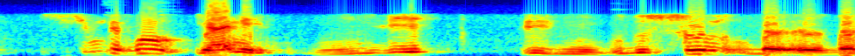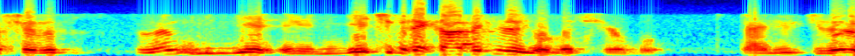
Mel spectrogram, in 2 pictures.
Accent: Ankara, Turkey; Ya ben çocukken Ankara'da babamla böyle bir yer vardı.

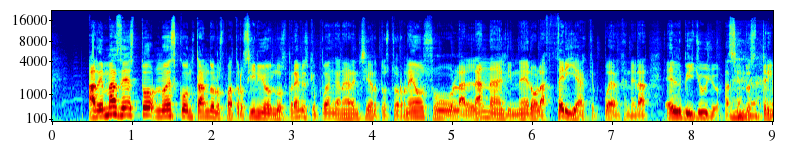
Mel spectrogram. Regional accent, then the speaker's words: Mexico; Como buenos mexicanos, la década empieza cuando nosotros querramos

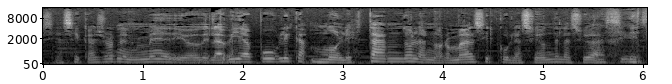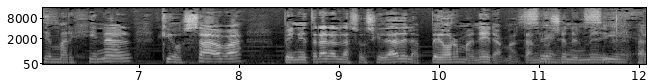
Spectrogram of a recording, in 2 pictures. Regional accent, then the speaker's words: Argentina; Yo además me decían la francesita cuando era chiquita. Yo decía, yo no soy francesita, soy argentina, me quería sentir.

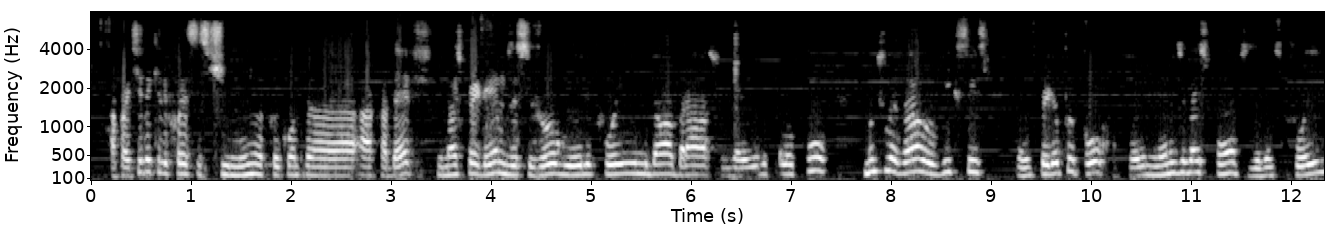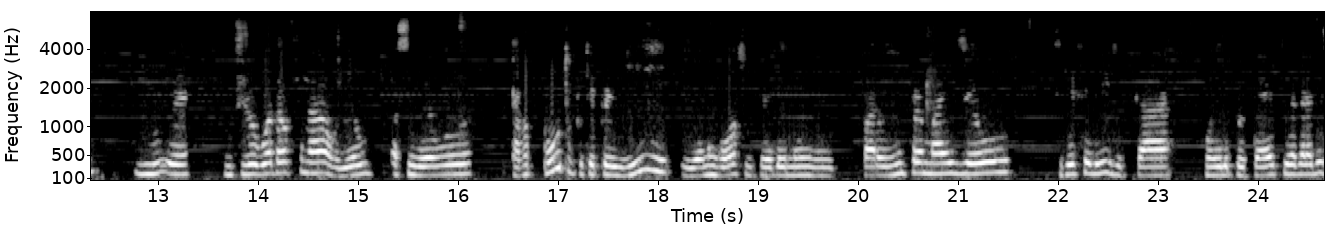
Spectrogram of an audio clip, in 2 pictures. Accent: Criciúma, Santa Catarina, Brazil; eu encontrei um cara da mesma cidade que eu, de Criciúma.

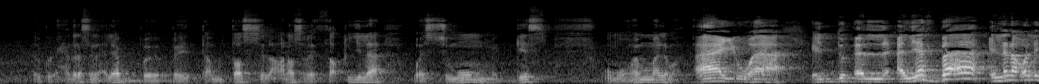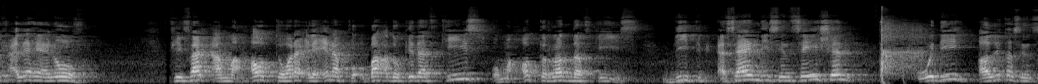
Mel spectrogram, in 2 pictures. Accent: Egypt; انا برضو مصري مصري ويهودي

